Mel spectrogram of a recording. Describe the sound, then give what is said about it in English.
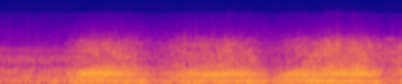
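A propeller airplane engine drones steadily, its pitch and loudness surging and dipping in three uneven pulses like a sputtering motor. No voices are heard. “Engine trouble.”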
